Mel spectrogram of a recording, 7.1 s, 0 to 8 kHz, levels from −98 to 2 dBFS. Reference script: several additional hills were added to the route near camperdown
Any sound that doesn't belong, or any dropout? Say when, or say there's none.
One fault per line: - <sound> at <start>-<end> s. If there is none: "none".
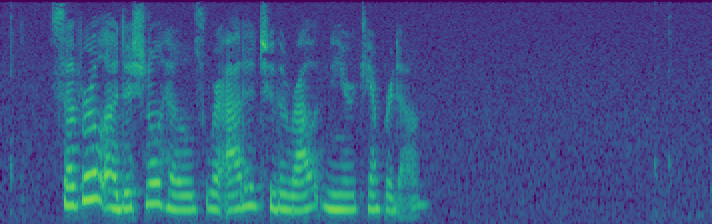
none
